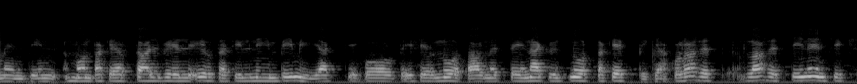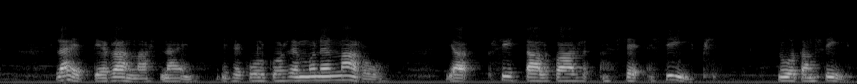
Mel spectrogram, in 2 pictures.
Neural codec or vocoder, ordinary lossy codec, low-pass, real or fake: none; none; 10.8 kHz; real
